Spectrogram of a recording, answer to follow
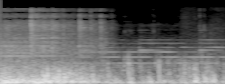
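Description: Freight train rolling past with a heavy low rumble, which falls away about a second in and leaves a few faint steady tones.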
